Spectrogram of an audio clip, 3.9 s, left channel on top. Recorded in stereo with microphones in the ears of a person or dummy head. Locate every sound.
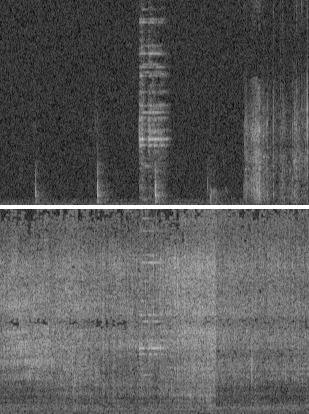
1.7 s cutlery clinking: 5° left (ahead or behind), 4 m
